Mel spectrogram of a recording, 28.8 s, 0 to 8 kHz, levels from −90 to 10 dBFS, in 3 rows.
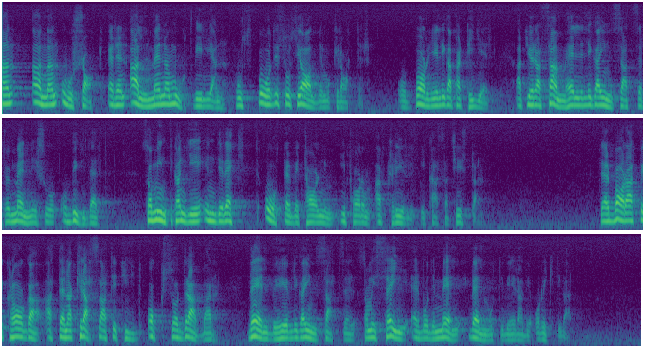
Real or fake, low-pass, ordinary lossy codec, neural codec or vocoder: real; none; none; none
